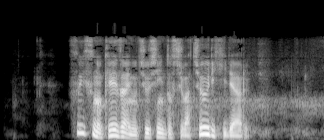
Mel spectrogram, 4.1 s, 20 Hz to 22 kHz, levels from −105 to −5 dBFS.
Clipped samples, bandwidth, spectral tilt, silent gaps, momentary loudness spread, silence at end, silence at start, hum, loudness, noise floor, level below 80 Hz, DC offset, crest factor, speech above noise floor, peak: under 0.1%; 7.6 kHz; -7 dB/octave; none; 8 LU; 0.95 s; 0.95 s; none; -15 LUFS; -65 dBFS; -48 dBFS; under 0.1%; 16 dB; 51 dB; 0 dBFS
